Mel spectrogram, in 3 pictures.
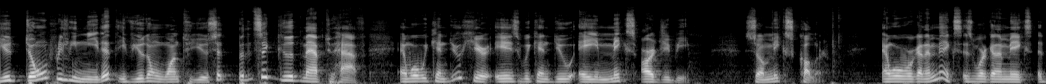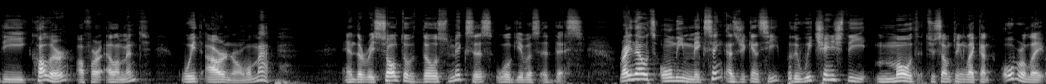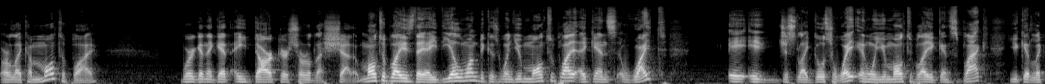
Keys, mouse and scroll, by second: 0.4 click, 2.1 click, 2.7 drag, 3.4 Tab, 4.3 shift+a, 9.8-11.0 drag, 11.9-12.7 drag, 13.3-14.4 drag, 15.0 click, 15.9-16.9 middle drag, 17.1-17.4 shift+middle drag, 18.3-21.8 drag, 23.5 middle drag.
